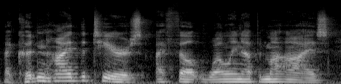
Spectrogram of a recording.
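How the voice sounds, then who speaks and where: A man reads a children's storybook aloud as a teacher would. His medium-pitched voice is very expressive, moving freely up and down. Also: measured pace.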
